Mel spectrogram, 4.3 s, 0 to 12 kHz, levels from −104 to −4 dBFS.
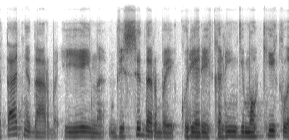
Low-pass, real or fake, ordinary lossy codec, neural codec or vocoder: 7.2 kHz; real; Opus, 16 kbps; none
